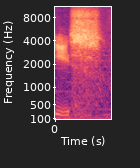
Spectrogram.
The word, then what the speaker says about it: Ys: the ring of ease, not to be confused with the title of the game, which is pronounced east. We recently ran our own series marathon of every game in the east series on the RPBT Limit Break channel.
